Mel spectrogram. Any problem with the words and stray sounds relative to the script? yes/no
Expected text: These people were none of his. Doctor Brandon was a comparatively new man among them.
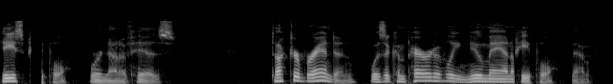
yes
